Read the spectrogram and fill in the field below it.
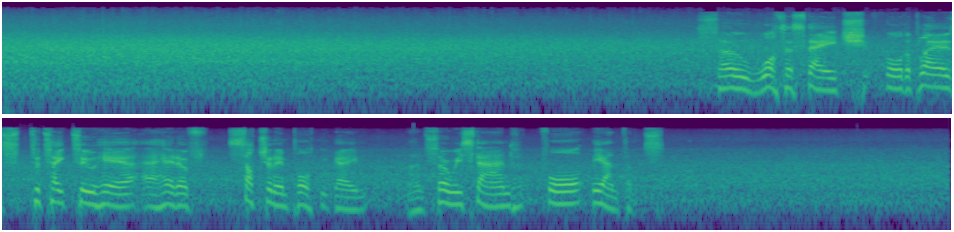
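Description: A large stadium crowd roars and murmurs.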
